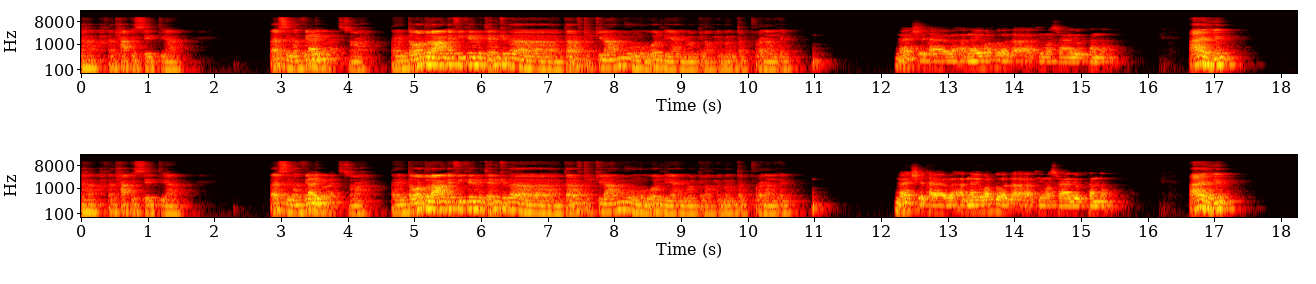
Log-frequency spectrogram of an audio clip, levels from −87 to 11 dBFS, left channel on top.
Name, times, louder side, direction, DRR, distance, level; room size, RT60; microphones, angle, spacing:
voice 1, 0.0-1.5 2.8-3.7 4.0-4.3 4.6-10.6 16.6-17.1, right 1 dB, 5° left, -10 dB, 1.3 m, -24 dB
voice 2, 3.4-3.9 12.2-15.5, right 4 dB, 75° right, 4 dB, 0.3 m, -24 dB
3.4 x 2.2 x 2.4 m, 0.68 s
head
